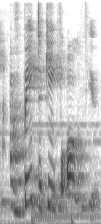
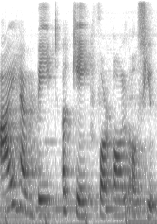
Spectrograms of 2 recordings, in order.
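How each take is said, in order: First: The words are reduced and linked together. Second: Each word is said fully and separately. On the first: The speaker calls it right. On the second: The speaker calls it wrong.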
